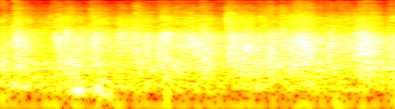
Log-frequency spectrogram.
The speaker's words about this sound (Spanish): Dale un aplauso bien fuerte a Dios.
